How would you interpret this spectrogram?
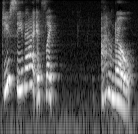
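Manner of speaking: ordinary delivery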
